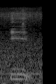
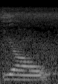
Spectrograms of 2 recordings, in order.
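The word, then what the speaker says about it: 一: Kenapa aku baca satu di sini bukan i melainkan yao? Biasanya kalau buat nomor telepon, nomor apa lagi, nomor kamar, kita pakainya yao, bacanya bukan i lagi, kita pakainya yao.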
